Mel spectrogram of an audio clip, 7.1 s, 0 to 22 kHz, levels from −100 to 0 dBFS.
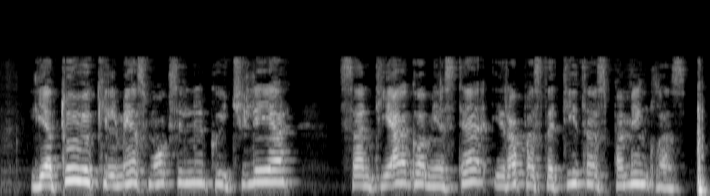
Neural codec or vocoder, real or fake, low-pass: codec, 16 kHz, 16 kbps, FreqCodec, larger model; fake; 7.2 kHz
